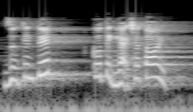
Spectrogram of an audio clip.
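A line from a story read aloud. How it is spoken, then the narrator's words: Cold shout. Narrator (Vietnamese): quát lạnh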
